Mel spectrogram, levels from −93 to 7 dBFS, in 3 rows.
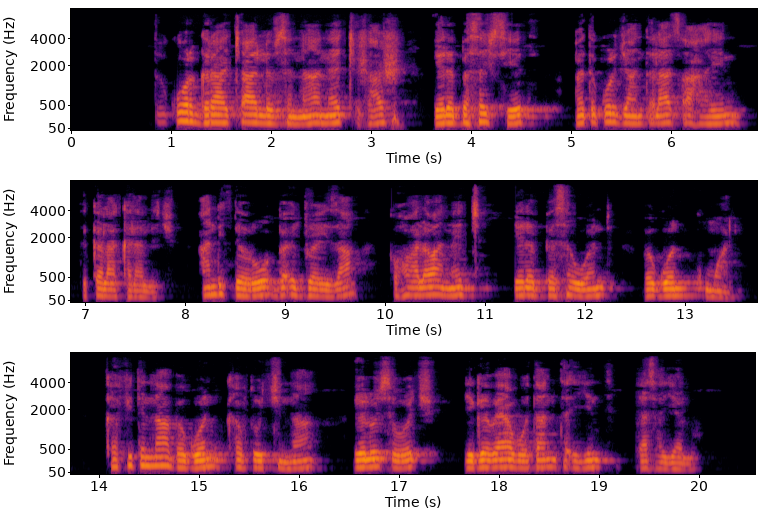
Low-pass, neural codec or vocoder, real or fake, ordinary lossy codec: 7.2 kHz; none; real; AAC, 32 kbps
